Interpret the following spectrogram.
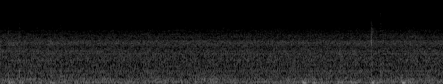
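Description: Steady low background hiss of room tone, with a couple of faint clicks near the end.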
